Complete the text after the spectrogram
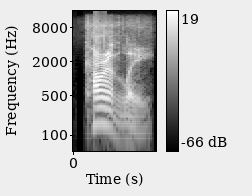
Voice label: "currently", American

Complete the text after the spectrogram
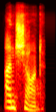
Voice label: "unshod", Indian

